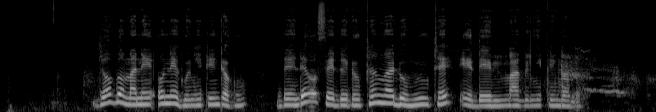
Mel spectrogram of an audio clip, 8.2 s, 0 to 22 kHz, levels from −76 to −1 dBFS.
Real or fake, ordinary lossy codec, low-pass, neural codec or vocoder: fake; none; none; codec, 44.1 kHz, 1.7 kbps, Pupu-Codec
